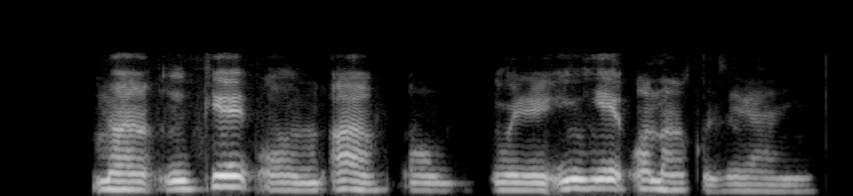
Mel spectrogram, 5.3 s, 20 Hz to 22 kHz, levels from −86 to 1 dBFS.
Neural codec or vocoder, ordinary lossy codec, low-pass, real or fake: codec, 24 kHz, 3 kbps, HILCodec; none; 7.2 kHz; fake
